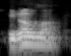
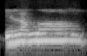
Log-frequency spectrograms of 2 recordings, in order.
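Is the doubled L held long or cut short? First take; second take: cut short; held long. First: The doubled L sound is cut short. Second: The doubled L sound is held long. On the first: The speaker calls it wrong. "Illallah tidak jelas tasdidnya" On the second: The speaker calls it right. "Benar, ada"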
